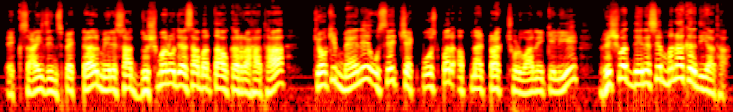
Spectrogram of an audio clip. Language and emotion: Hindi, angry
